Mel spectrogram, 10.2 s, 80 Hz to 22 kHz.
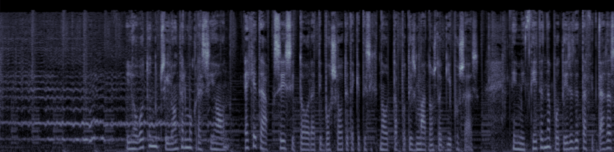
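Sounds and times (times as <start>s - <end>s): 
mosquito high-pitched whine: 0.0s - 4.1s
speech: 2.1s - 10.2s.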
